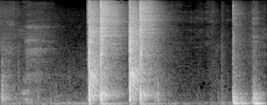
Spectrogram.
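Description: Pneumatic upholstery staple gun firing four times in two quick pairs, about a second and a half in. Each shot is sharp, with a short fading tail, as it drives staples through the cover into the seat's plastic base.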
